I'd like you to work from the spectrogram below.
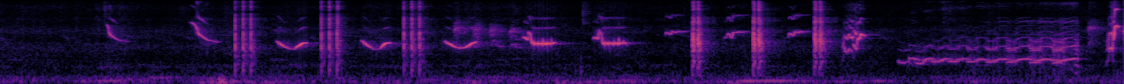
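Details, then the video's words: Female Nias hill myna calling a male with clear whistled slurs and down-up notes between sharp clicks, closing with a rolling low warble. "Kicau Jalak Nias Betina Memanggil Jantan"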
